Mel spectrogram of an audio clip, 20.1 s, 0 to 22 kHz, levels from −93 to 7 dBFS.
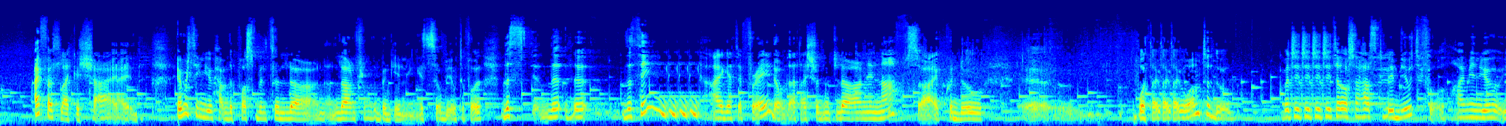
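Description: Repeated frames: short runs of compressed frames arrived more than once, so the decoder replays them. At 1.54 s a 116 ms block plays twice; at 8.91, 15.45 and 17.31 s a 139 ms block returns three, two and three extra times, stuttering.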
